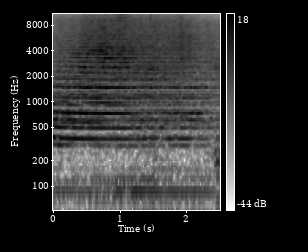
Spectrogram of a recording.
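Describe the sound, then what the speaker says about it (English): A loud, sustained train horn blares as a train passes close by, its steady tones droning over a low rumble of wheels and rail noise. "Here's the train. Let me see if we can hear it."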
